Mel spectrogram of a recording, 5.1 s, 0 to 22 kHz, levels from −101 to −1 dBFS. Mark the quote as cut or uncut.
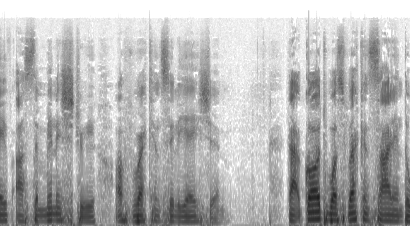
uncut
